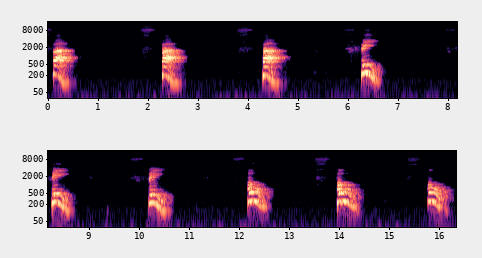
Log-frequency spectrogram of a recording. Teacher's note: makhraj huruf fa adalah bibir bawah bagian dalam bertemu dengan ujung gigi seri atas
